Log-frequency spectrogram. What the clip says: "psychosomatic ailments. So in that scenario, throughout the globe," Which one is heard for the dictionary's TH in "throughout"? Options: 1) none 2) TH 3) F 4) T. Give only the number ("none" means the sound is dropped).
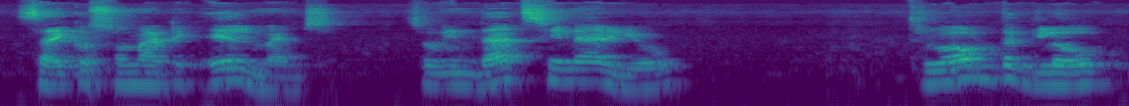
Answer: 4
